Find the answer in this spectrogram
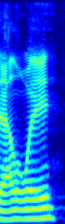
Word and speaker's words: Allouez: live in the area after being able to pronounce Alaway correctly I tell them Elway is a gem with the proximity to the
